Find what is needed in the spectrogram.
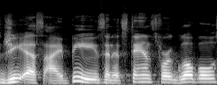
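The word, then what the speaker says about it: G-SIB: The Federal Reserve came down on GSIBs this week, and I'm pretty sure it's probably pronounced GSIBs, and it stands for Global Systemically Important Banks.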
